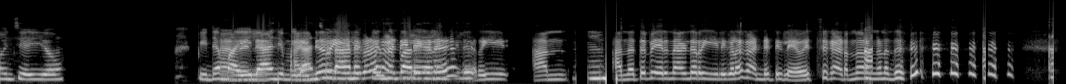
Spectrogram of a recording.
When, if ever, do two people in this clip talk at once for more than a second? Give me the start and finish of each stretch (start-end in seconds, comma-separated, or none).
2.2-4.4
